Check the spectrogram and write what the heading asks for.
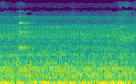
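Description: Quiet room tone: a steady low hum with no distinct sound.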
